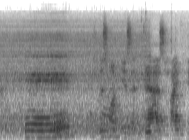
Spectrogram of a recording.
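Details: Sick child with croup, described as fairly sick, likely needing emergency care: harsh, moderately pitched noisy breaths with hoarse vocal sounds; inspiratory stridor from upper airway narrowing.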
